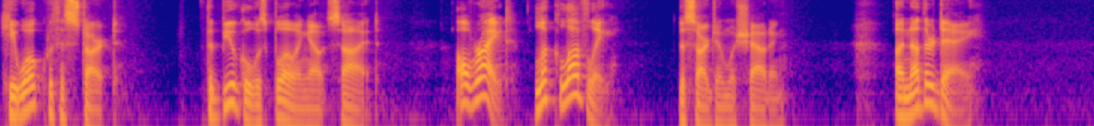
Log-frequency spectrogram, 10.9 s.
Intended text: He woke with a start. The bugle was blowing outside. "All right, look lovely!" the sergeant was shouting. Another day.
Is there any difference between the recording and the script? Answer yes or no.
no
